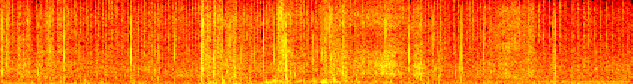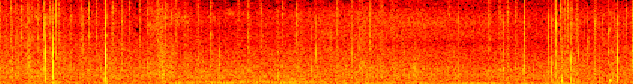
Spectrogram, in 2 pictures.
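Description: Tyres roll along a paved road.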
